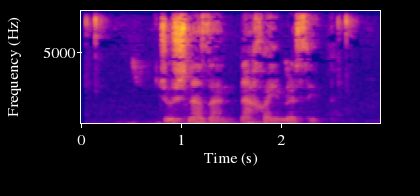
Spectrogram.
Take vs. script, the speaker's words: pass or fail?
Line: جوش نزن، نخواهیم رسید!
pass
